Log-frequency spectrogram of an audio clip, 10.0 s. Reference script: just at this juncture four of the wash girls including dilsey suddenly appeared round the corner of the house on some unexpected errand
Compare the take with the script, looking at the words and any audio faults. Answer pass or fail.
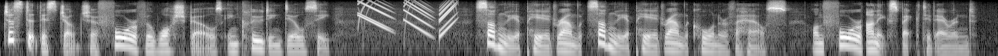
fail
